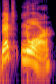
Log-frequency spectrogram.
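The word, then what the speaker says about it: bête noire: okay so the uh it's actually pronounced bet Noir a person or thing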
